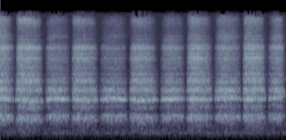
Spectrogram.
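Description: Forceful, rhythmic breaths through the mouth during a candle-gazing shamanic breathing exercise, about nine strong, even cycles with short gaps, close and loud, no talking.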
